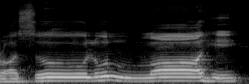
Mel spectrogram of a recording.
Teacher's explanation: লামের ডানে পেশ আসছে লামটা মোটা করবেন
